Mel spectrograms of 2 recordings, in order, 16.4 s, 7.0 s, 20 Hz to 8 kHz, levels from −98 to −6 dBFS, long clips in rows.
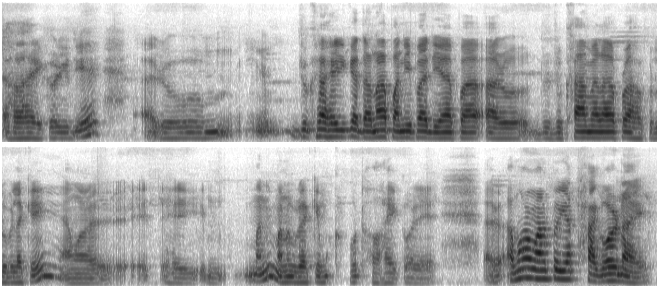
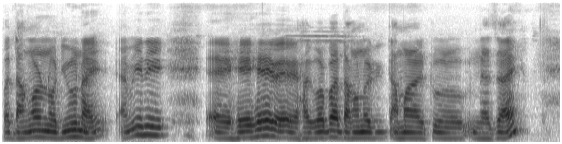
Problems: constant background noise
